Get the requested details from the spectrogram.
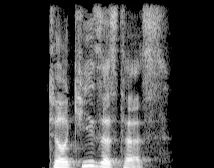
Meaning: strong/mixed nominative/accusative neuter singular superlative degree of türkis
- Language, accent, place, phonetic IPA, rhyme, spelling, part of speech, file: German, Germany, Berlin, [tʏʁˈkiːzəstəs], -iːzəstəs, türkisestes, adjective, De-türkisestes.ogg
